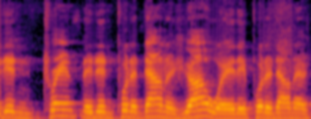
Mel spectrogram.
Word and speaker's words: Yahweh: The original name from God is that what we pronounce as Yahweh. And Yahweh it's hard to know exactly how to pronounce it because there's no consonants and there's no vowels. That's the closest we can get, Yahweh.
